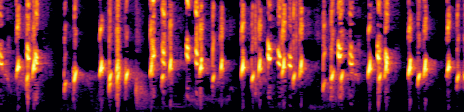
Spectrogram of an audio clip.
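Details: European goldfinch song used as training sound for a pet goldfinch: nearly continuous, bright twittering with quick chirps, short trills and buzzy notes, delivered in rapid bursts.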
